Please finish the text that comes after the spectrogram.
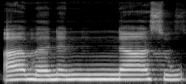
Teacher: آمن الناس، نون کو نون سے ملائیں گے، نون مشدد ہے، نون زبر الف نا، 2 الف کے برابر اس کو لمبا کر کے پڑھیں گے، نون مشدد پر غنہ کرتے ہوئے۔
